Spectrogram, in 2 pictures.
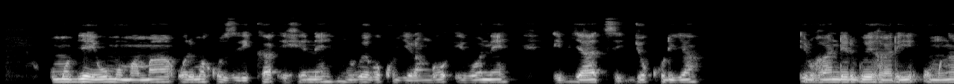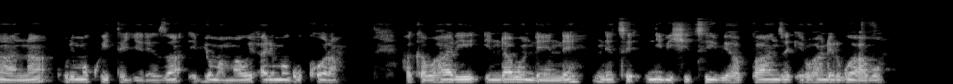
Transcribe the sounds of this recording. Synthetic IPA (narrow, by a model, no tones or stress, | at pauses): umubɟe̞ːjiwumumamauɾimo̞kuziɾikaʔihe̞ne̞muɾɡweːɡo̞kuɟiɾaŋɡo̞ʔiβo̞ne̞ | ibjaːt͡sḭbjo̞kuɾja | iɾuɦaːnde̞ɾɡwe̞ɦaɾiumŋaːnauɾimo̞kwiːte̞ɟe̞ɾe̞zaibjo̞mamawe̞ʔaɾimo̞ɡukʰo̞ɾa | hakaβahaɾiindaβo̞nde̞ːnde̞nde̞t͡se̞niβiʃit͡siβihapaːnze̞ʔiɾuhaːnde̞ɾɡwaːβo̞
